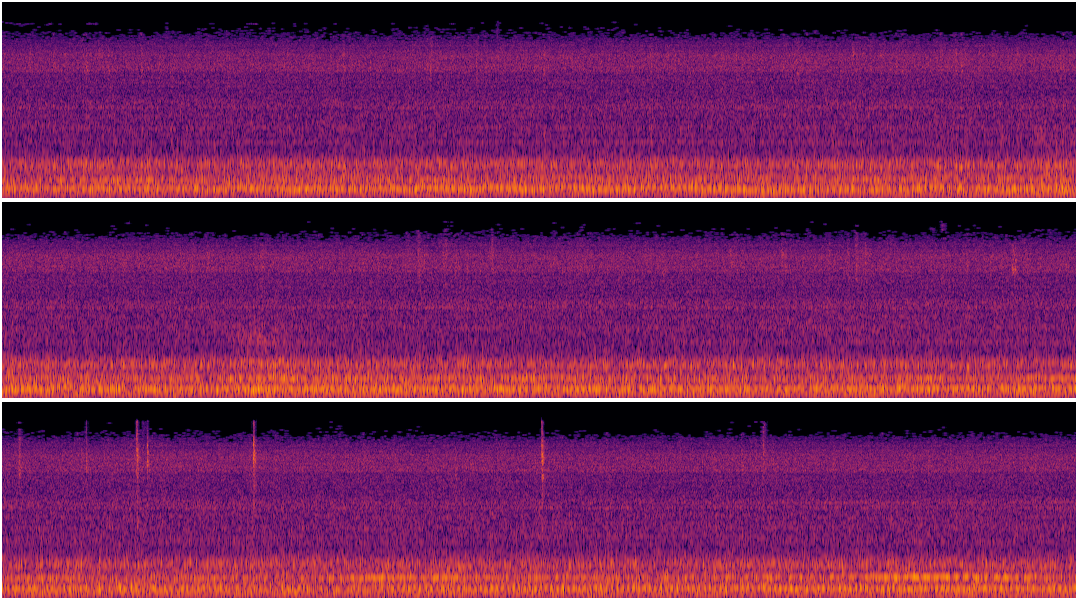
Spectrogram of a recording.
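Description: A car driving at a steady speed through a road tunnel: engine and tyre noise as a continuous, even drone with a low hum.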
